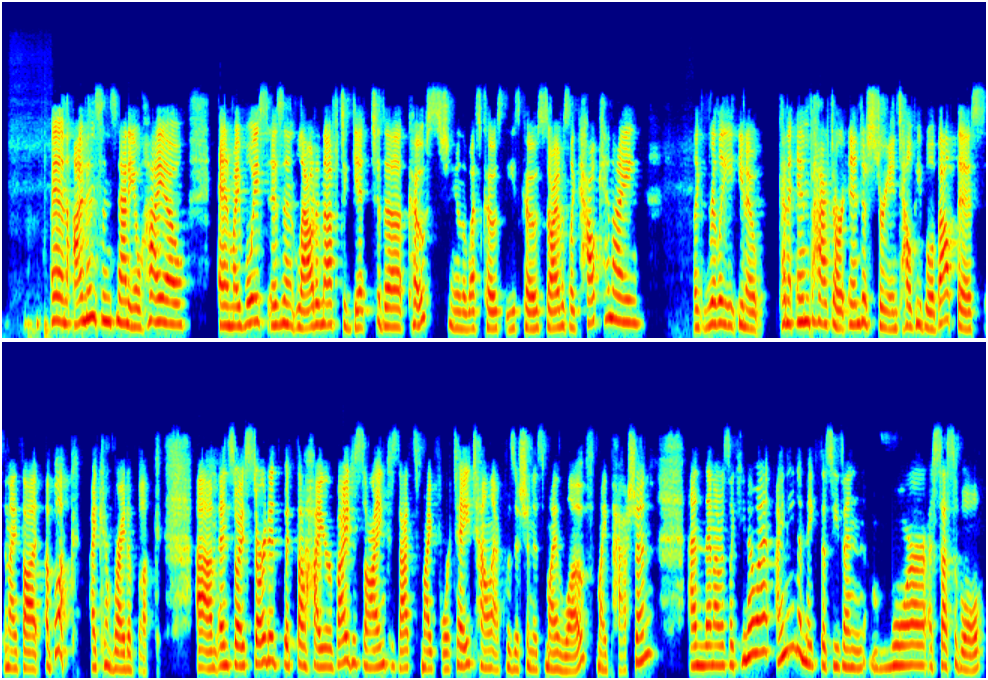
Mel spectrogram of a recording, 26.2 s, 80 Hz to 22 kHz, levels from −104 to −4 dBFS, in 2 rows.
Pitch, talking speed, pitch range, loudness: 235 Hz, 210 wpm, 205-260 Hz, -18 LUFS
